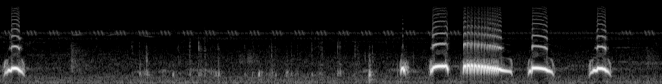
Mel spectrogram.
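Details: Spotted dove, a decoy bird, calling to lure others: a lone coo, a quiet pause, then four loud, rounded coos including one long falling note, with faint rhythmic high ticking behind.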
